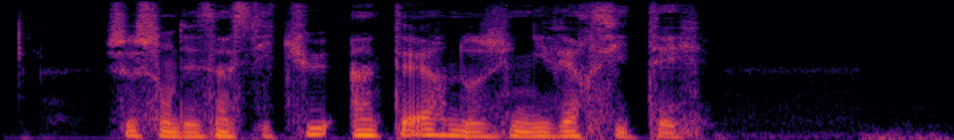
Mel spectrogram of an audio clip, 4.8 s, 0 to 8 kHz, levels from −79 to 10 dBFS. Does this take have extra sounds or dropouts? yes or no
no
